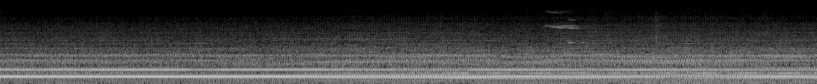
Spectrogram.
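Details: Toshiba exhaust fan in a restaurant toilet: steady loud hum with a strong fixed tone and a fast regular rattle about four per second, audible down the corridor; abnormal fan noise.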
